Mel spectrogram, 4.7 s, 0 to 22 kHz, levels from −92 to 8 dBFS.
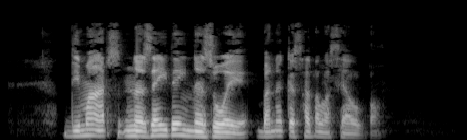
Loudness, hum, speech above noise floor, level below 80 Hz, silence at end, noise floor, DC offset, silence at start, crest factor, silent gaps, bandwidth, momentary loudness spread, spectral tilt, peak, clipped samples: -19 LUFS; none; 67 dB; -66 dBFS; 0.9 s; -86 dBFS; under 0.1%; 0.65 s; 20 dB; none; 11 kHz; 13 LU; -6 dB/octave; 0 dBFS; under 0.1%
